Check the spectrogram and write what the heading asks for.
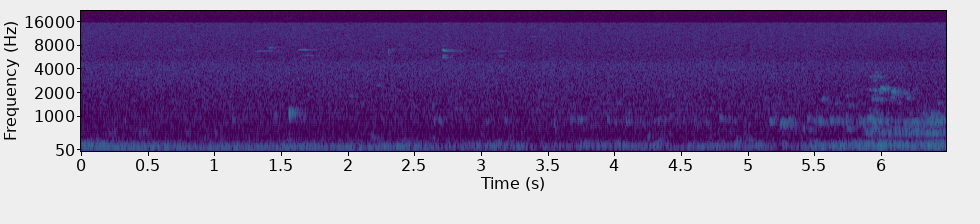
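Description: Near silence: room tone with a faint low hum.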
